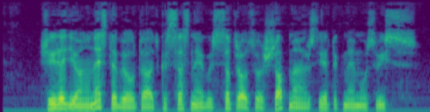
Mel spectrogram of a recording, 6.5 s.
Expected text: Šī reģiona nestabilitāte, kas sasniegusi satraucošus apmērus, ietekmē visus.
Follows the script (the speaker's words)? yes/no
no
